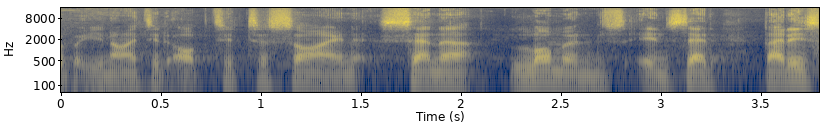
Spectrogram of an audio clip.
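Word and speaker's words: Lammens: of the window, but United opted to sign Lmens instead.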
